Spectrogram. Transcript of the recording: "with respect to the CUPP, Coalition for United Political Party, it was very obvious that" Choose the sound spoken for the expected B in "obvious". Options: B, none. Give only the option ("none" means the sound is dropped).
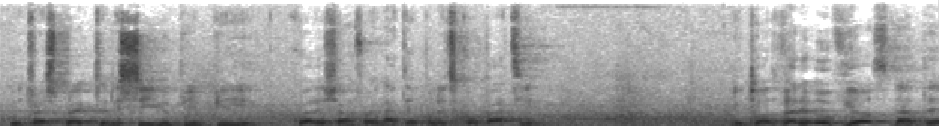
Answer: none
